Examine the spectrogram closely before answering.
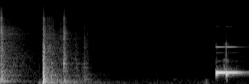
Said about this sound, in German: Frankie, schließe die Tür.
